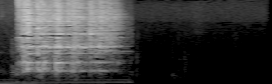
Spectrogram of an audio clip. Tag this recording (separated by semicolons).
can; fall; jangle; junk; ring; trash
